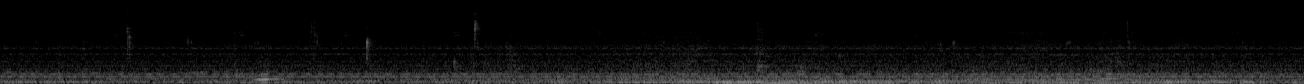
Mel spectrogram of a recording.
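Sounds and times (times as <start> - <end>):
steady low hum: 0.0 - 13.0
person chewing food: 0.4 - 5.5, 6.9 - 12.8.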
